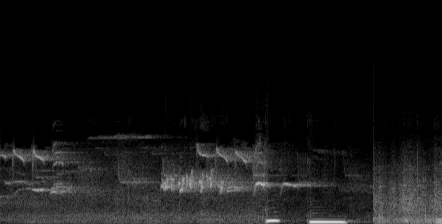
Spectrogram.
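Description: A single hollow two-note "cuck-oo" from a Common Cuckoo, the second note lower and longer, over faint high birdsong, followed by a burst of noise.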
